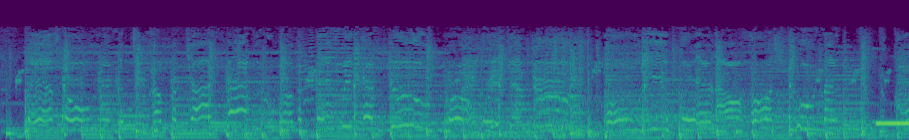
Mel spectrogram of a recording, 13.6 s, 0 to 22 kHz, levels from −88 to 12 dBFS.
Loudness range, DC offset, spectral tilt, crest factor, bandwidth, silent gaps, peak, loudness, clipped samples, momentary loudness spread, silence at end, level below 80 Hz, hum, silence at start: 1 LU; under 0.1%; -5.5 dB/octave; 16 dB; 10 kHz; none; -6 dBFS; -23 LUFS; under 0.1%; 3 LU; 0 s; -42 dBFS; none; 0 s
